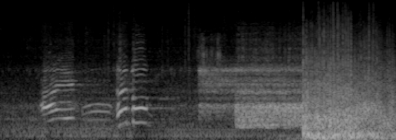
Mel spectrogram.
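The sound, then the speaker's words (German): Explosive charges bringing down a huge bridge in a demolition: brief voices come first, then a deep, broad rumbling blast sets in and carries on steadily to the end. “Man hat richtig gesehen, wie die eingebrochen sind. Das sah total cool aus. Und dass so ein kleiner Sprengstoff so eine riesige Brücke einstürzen kann.”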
